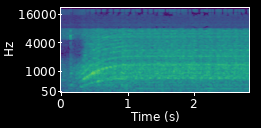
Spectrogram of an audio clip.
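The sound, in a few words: Ghostcat F3 Pro 1500w ebike motor running on throttle without load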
